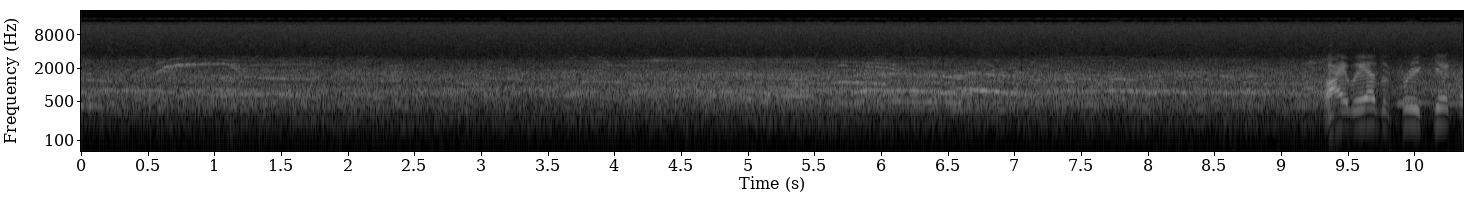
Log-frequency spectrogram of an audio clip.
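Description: A large stadium crowd murmurs and cheers in the distance.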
